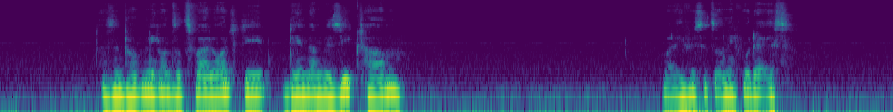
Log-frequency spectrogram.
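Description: An elderly man speaks calmly and close into a microphone.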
